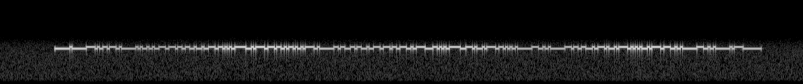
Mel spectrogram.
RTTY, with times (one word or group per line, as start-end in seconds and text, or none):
1.4-1.7 FA
1.9-2.7 PARTE
2.8-3.8 DELLA
4.0-5.5 NORTHERN
5.8-7.5 CHEYENNE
